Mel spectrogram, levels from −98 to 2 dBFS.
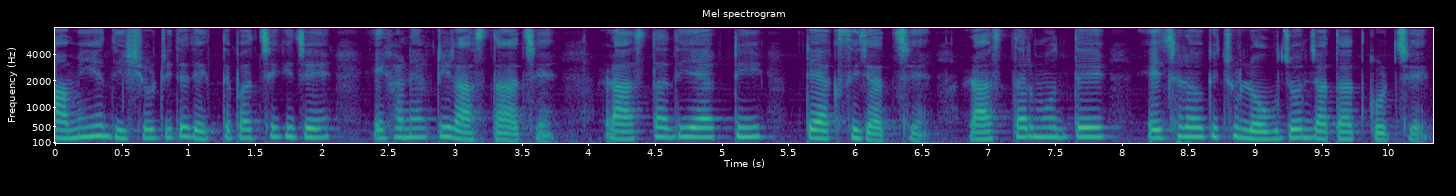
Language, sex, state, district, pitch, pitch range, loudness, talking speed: Bengali, female, West Bengal, Dakshin Dinajpur, 220 Hz, 195-240 Hz, -38 LUFS, 130 wpm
